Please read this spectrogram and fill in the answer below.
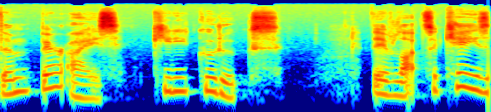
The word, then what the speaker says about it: Kirikûruks: Ki, ri, ku, ruks. If you can't pronounce that R, use a soft D or even an L. And the K is a soft K again. Kirikuruks. It's almost a G, but not quite.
